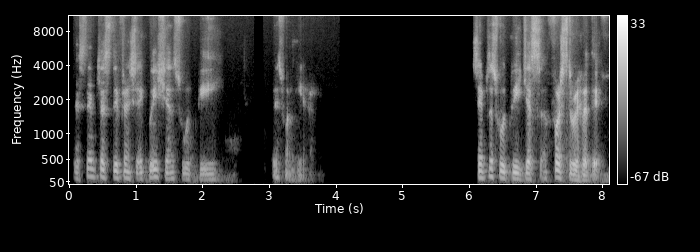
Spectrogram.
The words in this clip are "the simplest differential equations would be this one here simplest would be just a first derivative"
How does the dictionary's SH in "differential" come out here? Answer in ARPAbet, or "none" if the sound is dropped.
S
